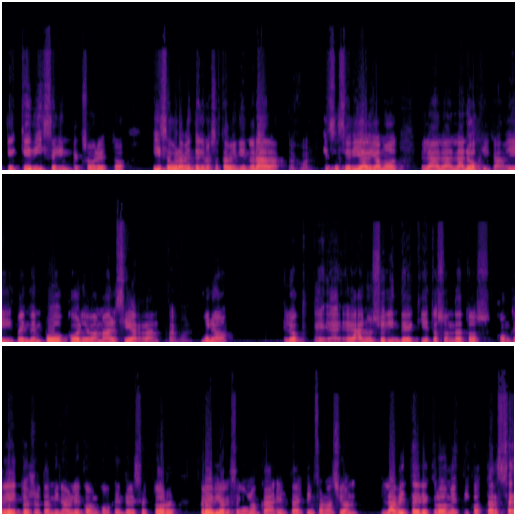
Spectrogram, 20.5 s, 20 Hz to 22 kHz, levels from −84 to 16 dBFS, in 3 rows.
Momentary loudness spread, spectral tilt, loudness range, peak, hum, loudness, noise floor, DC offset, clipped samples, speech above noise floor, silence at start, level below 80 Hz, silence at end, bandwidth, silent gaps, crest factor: 12 LU; -6 dB/octave; 4 LU; -12 dBFS; none; -26 LUFS; -63 dBFS; under 0.1%; under 0.1%; 38 dB; 0.1 s; -64 dBFS; 0 s; 16.5 kHz; none; 14 dB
